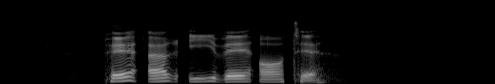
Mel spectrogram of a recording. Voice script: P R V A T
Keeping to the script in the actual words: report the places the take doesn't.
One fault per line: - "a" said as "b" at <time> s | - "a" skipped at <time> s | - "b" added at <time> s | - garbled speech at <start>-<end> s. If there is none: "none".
- "I" added at 1.9 s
